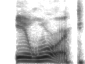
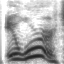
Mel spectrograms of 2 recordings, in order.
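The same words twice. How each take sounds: First: Said in the usual way. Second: Worked blurted out much higher; "It worked" leaps up the second time; excited. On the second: Real, not acted. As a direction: give the repeat a big excited jump in pitch. Repeats the line, then rises.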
